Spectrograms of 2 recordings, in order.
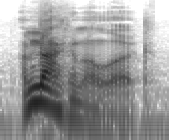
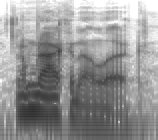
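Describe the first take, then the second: First: "I'm not gonna look" pushed louder with stress on not; stubborn self-command, louder; firmer, louder. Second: Said in the usual way. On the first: Acted. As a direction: insist on it louder this time, leaning on "not". Repeats resolve more firmly.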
